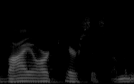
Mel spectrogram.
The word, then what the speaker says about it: Vayyar: It's pronounced VAYAR Care System, and it's going to be a game-changing technology within our care industry.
